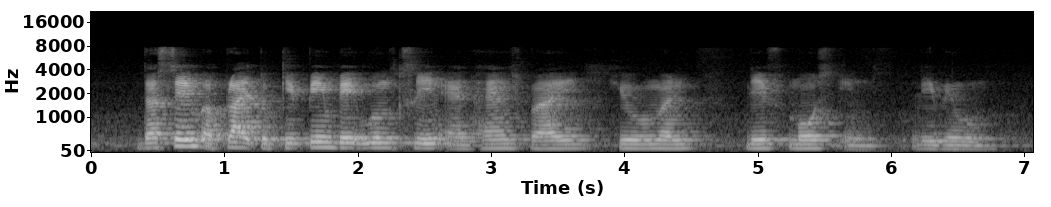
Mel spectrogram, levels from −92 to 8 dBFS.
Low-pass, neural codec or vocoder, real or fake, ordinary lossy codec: none; none; real; none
